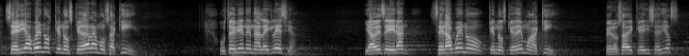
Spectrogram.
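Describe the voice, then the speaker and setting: High-voiced priest preaching. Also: male voice. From Venezuela. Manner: asks the congregation questions and answers them himself. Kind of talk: sermon at Mass. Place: church. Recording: long church reverb.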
